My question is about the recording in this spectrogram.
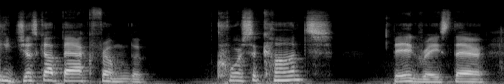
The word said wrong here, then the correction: Coruscant: Is that like Coruscant? – Yes, that's how it's pronounced.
